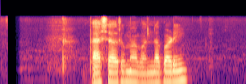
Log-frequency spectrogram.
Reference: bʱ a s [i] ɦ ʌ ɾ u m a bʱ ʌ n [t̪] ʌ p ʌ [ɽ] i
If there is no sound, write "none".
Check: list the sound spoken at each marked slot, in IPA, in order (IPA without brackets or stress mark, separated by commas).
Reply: a, d̪, ɽ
